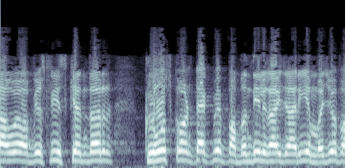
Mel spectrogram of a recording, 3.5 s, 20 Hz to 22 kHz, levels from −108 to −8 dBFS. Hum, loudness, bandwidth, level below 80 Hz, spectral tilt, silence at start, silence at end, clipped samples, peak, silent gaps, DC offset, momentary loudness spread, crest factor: none; -14 LUFS; 7.2 kHz; -46 dBFS; -7 dB/octave; 0 s; 0 s; under 0.1%; -4 dBFS; none; under 0.1%; 4 LU; 10 dB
